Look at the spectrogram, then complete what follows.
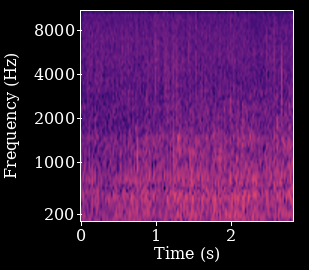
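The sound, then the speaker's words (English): Heavy rain pours down steadily, a dense, continuous hiss of drops striking surfaces, with no voices and a faint low rumble underneath. “Can't see a thing in the rain.”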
